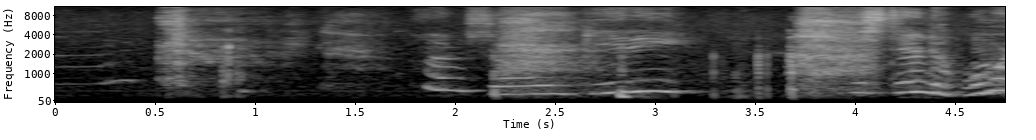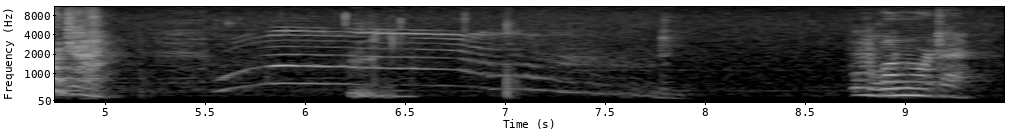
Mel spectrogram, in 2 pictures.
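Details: Domestic cat dressed in a chihuahua sweater gives several drawn-out meows, some sliding down in pitch. The calls are interleaved with people talking and laughing close by.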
